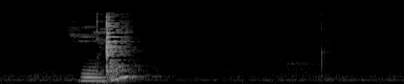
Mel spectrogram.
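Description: A metal kitchen utensil clinks against a dish about a second in, overlapping a short voice sound. A lighter single click follows at about three seconds.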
